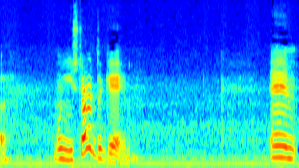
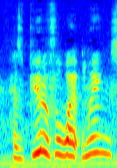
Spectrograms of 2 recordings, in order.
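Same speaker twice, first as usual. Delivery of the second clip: ordinary talk, nothing marked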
